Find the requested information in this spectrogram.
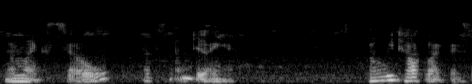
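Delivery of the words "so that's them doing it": higher-pitched bratty comeback, trailing soft; bratty retort. Retold or imitated. Bickering with the trickster like family, bratty retort. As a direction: toss it back like a bickering kid. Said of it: "like these two bratty kids".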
